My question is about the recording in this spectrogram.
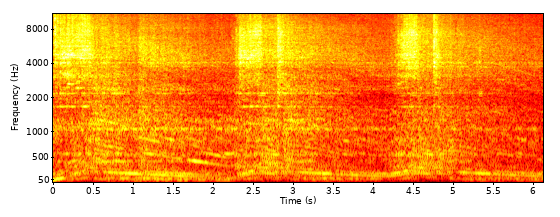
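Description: Mercedes-Benz W220 S-Class (S600L-badged) engine revved several times while the car stands still, the note rising and falling about three times.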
